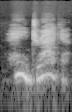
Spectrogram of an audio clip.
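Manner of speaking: very soft breathy whisper. Acted. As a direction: check if he's asleep, barely a whisper. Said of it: "Elizabeth whispered very softly".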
